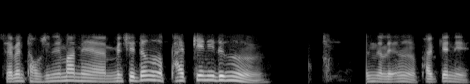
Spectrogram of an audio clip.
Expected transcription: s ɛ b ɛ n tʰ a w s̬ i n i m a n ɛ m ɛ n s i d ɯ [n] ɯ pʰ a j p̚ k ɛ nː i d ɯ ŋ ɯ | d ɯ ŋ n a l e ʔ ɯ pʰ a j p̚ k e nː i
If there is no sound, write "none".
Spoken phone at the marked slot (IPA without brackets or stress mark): ŋ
